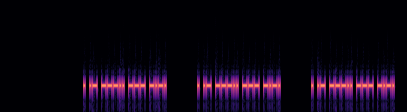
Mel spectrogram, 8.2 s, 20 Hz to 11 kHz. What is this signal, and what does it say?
Morse code, heard as a keyed tone, about 37 wpm, 700 Hz. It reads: EA8OC EA8OC EA8OC
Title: DXCC-100 Call Signs - 5 Characters - Repeated 3x - 40wpm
